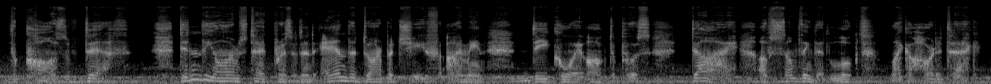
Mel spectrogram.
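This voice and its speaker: A man playing an earnest, secretive military informant in a dramatic video game, hushed and hesitant as he confides. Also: mid-range voice, lively intonation, unhurried, heavy background noise. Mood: secretive, worried. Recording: loud music bed under voice.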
